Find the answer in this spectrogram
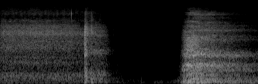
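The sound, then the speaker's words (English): A deep breath: a long, steady inhale, a short silent pause, then a louder, breathy exhale. “Today, I want to start by taking a collective deep breath.”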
